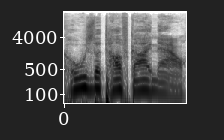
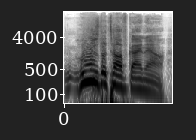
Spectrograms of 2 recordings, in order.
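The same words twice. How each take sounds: First: Slow, drawn-out mocking taunt. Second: Slow, louder, higher taunting shout. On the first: Jumping at the car, taunting the guys: slow sneer. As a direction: savour each word as a dare. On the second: Retold or imitated. Repeating the dare at the car: loud slow taunt. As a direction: yell it in their faces. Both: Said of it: "I'm like".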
